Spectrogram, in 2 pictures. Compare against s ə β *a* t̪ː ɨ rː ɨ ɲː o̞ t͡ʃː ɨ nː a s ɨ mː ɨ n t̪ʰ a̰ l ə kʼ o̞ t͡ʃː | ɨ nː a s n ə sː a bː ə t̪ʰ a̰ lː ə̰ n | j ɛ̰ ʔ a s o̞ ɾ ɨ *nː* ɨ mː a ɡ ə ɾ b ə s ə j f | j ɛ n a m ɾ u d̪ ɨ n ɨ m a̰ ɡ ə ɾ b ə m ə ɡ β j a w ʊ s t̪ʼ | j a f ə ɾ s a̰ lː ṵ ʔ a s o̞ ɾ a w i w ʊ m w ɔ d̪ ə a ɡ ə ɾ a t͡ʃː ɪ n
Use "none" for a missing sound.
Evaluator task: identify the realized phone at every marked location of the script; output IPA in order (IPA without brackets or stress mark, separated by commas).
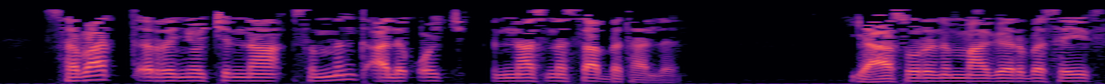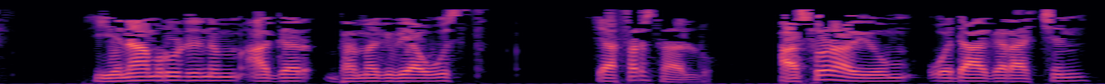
a, n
